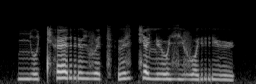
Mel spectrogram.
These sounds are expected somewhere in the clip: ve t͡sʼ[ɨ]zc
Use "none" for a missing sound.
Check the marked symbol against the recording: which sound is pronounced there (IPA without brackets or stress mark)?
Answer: ɨ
